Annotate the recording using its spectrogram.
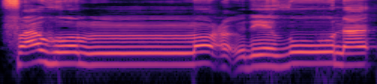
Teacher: میم ساکن کے بعد میم آ گیا تو میم کو میم سے ملا کر غنہ کے ساتھ پڑھیں گے، فہم معرضون، اس طرح سے یہاں پر غنہ کرنا ہے۔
